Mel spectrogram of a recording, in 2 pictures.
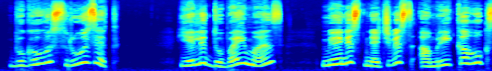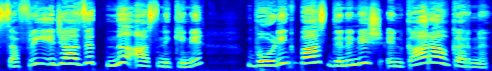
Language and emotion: Kashmiri, surprised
